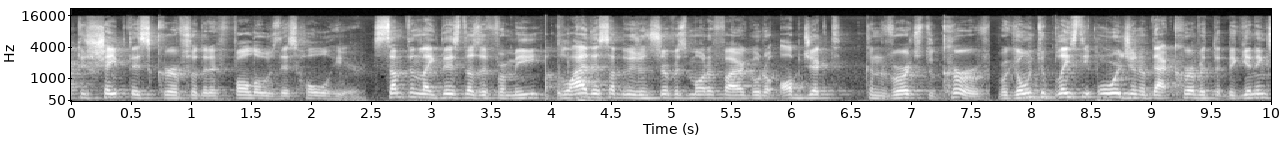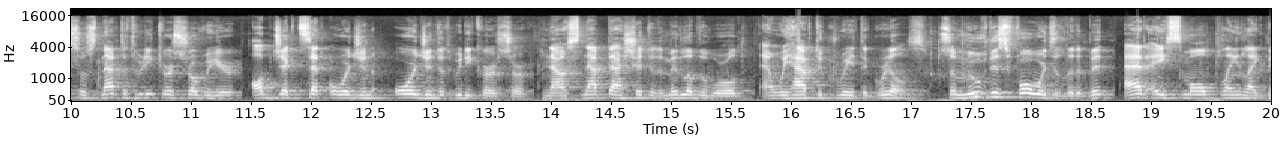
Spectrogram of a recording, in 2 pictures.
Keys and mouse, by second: 0.1 g, 0.8 Tab, 2.1 Tab, 2.3 g, 2.4 Tab, 2.4 a, 3.2 right click, 3.6 right click, 4.0 click, 4.2 ctrl+a, 5.7-7.3 drag, 7.7 Tab, 7.9 1, 8.1 right click, 8.5 shift+s, 9.2 Tab, 11.4-13.0 drag, 13.7 Tab, 13.9 shift+s, 14.3 shift+s, 14.7 middle click, 15.0 shift+middle drag, 15.6 z, 15.6 a, 15.6 b, 16.7 middle click, 17.1 g, 18.6 shift+a, 19.0 middle click, 19.3 Tab, 19.4 s.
